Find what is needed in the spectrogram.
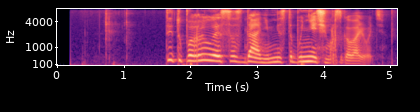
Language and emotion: Russian, angry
